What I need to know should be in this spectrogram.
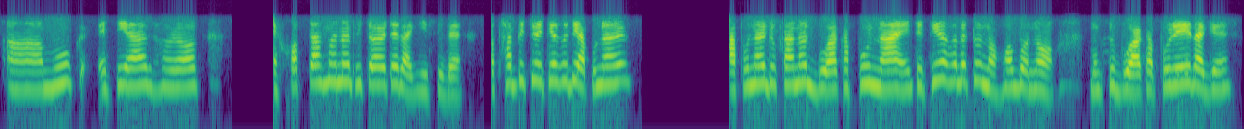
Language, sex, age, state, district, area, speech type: Assamese, female, 18-30, Assam, Morigaon, rural, conversation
